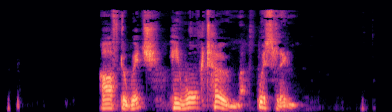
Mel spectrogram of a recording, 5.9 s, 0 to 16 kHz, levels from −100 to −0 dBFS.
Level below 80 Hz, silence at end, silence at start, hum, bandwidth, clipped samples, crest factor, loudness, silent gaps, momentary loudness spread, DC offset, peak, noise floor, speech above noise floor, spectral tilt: -64 dBFS; 1.4 s; 0.25 s; none; 11.5 kHz; under 0.1%; 18 dB; -17 LUFS; none; 9 LU; under 0.1%; -2 dBFS; under -90 dBFS; over 73 dB; -4.5 dB/octave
